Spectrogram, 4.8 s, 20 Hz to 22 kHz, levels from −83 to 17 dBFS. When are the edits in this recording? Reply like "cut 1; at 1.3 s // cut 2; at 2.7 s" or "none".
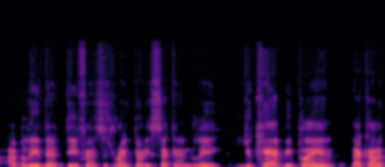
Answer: cut 1; at 2.9 s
